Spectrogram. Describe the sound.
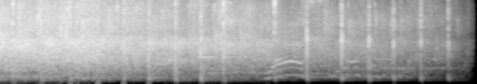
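A church audience applauds a former teacher of the church's children and youth with a loud, dense burst of clapping that gradually thins and fades into scattered individual claps, with a faint voice briefly audible partway through.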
